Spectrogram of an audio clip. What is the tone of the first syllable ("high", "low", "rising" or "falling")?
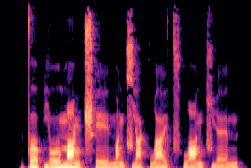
falling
